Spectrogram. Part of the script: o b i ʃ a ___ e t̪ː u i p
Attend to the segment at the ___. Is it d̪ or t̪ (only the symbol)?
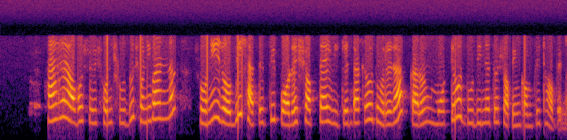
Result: t̪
